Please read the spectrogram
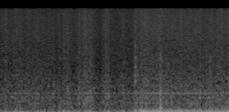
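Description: Soft puffs and draws on a cigar over a steady low rumble, with a deeper low hum coming in about one and a half seconds in.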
